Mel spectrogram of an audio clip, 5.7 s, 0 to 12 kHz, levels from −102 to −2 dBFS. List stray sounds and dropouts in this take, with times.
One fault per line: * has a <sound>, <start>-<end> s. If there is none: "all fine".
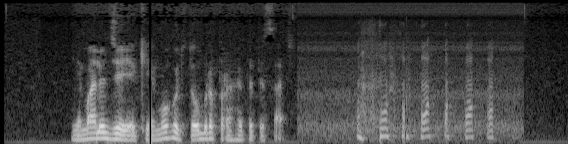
* has a dropout, 1.5-1.5 s
* has a laugh, 3.5-5.1 s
